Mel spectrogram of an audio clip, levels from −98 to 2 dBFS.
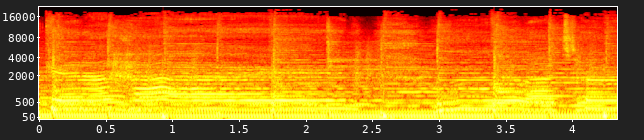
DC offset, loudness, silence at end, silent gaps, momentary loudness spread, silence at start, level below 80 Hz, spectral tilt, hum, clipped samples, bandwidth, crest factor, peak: under 0.1%; -12 LUFS; 0 s; none; 4 LU; 0 s; -20 dBFS; -5 dB/octave; none; under 0.1%; 19 kHz; 10 dB; 0 dBFS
